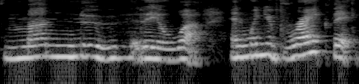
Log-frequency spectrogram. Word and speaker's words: Manurewa: And they say Manuriwa, but it's Manurewa.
